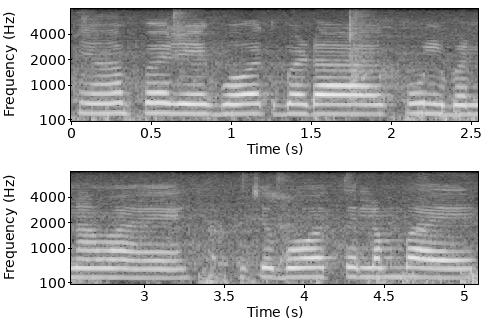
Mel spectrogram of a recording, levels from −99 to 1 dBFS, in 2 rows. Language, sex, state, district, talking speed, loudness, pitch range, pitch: Hindi, female, Rajasthan, Bikaner, 155 wpm, -13 LUFS, 240-255 Hz, 245 Hz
